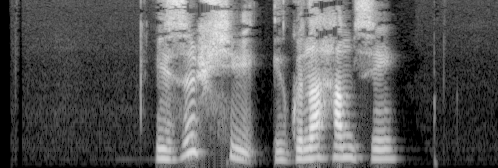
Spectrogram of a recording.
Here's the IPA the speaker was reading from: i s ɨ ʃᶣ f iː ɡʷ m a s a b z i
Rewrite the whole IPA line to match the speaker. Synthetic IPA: i z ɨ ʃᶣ ʃ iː ɡʷ n a ħ a m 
